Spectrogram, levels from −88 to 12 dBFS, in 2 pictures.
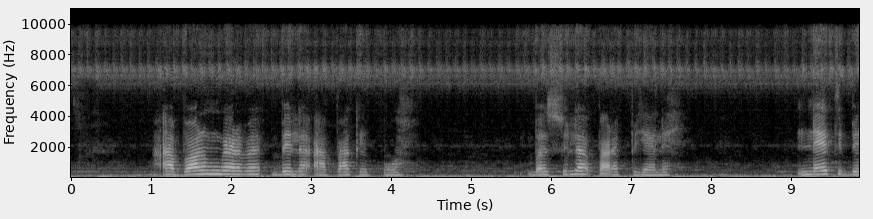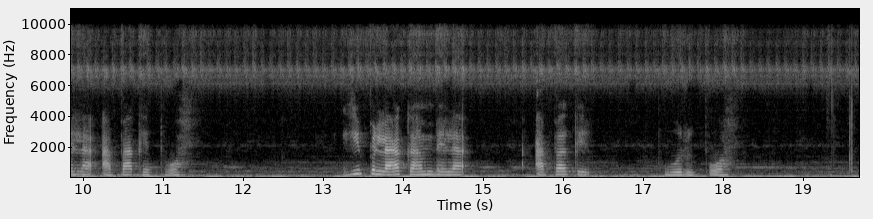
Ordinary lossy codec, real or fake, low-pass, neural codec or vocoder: MP3, 96 kbps; fake; 9.9 kHz; vocoder, 22.05 kHz, 80 mel bands, WaveNeXt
